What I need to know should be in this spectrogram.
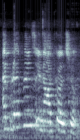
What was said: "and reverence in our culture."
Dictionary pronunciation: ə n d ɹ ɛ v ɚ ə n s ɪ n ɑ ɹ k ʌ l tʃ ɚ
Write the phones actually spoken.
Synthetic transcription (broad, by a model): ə n d ɹ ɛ f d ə n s ɪ n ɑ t k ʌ l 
